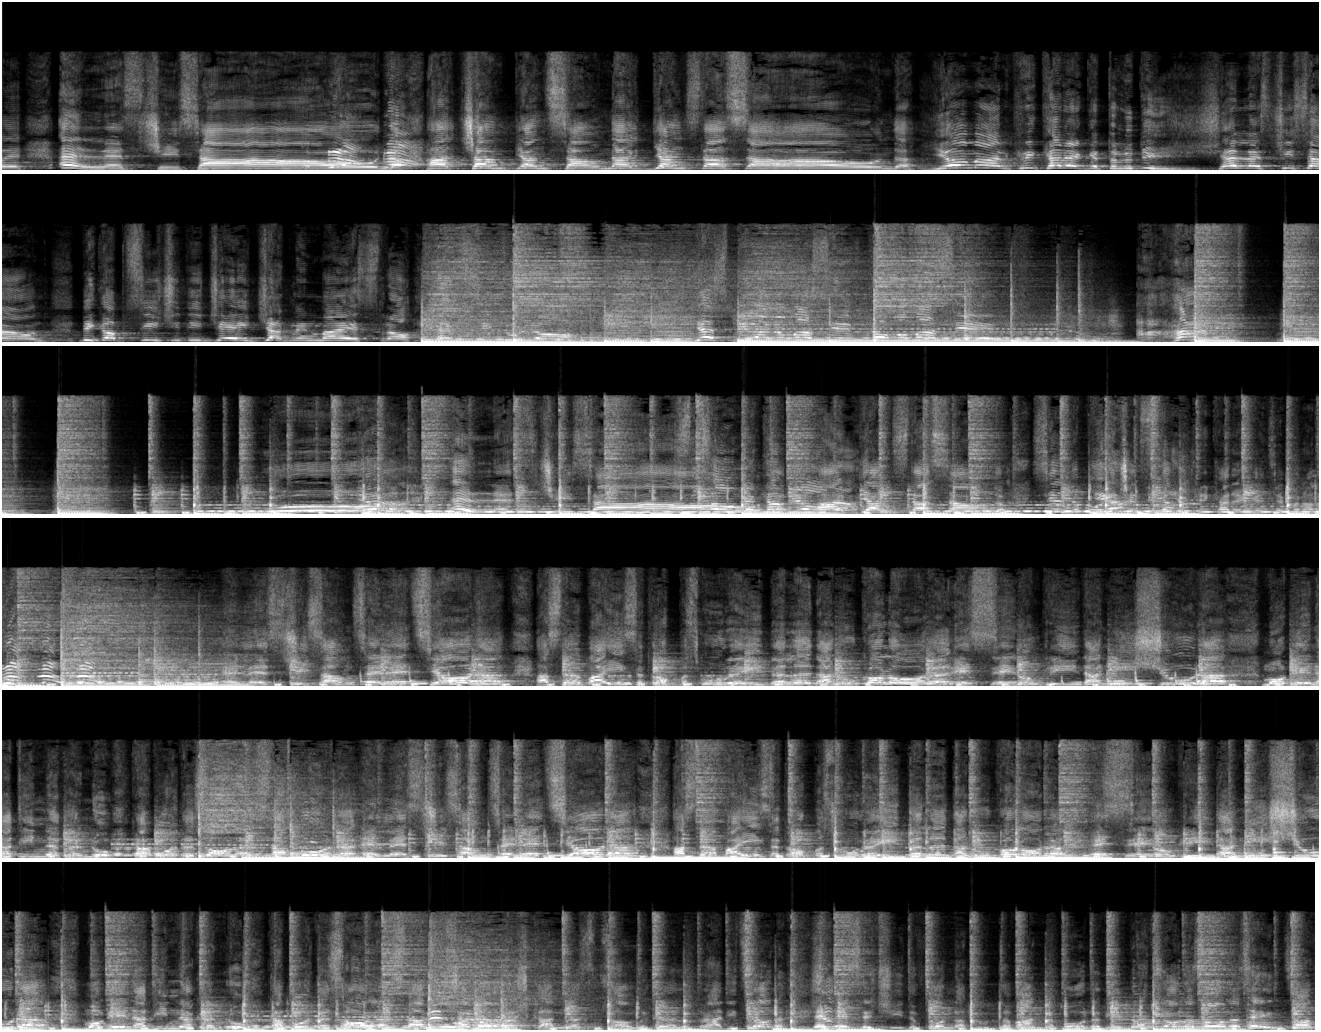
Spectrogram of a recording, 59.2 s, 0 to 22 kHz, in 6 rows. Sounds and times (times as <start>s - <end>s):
Music: 13.0s - 59.2s.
